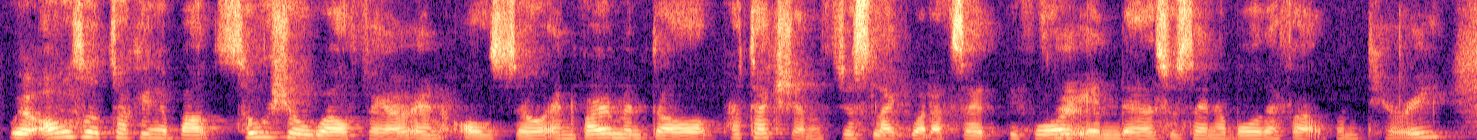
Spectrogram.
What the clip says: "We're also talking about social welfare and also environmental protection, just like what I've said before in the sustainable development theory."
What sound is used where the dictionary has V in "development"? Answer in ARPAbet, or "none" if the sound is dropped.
F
